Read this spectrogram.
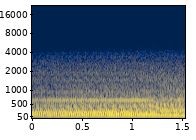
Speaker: I want it to purr. See, that is purring. No smoke.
